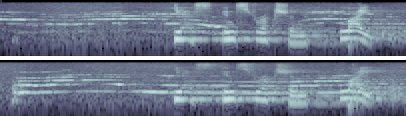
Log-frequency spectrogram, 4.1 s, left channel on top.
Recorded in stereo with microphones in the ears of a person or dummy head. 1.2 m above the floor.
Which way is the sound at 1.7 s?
35° left (ahead or behind).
